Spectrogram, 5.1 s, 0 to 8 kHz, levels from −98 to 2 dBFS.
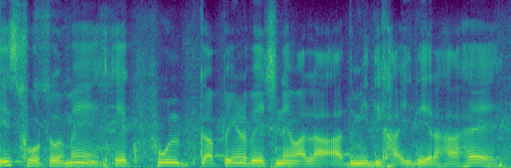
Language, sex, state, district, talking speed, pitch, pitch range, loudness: Hindi, male, Mizoram, Aizawl, 165 wpm, 120 Hz, 110-130 Hz, -14 LUFS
